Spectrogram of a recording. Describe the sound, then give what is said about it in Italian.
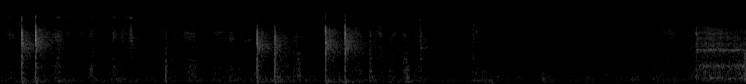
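Scratchy writing strokes during a lecture, many short irregular scrapes and taps in quick bursts with brief pauses, fairly faint and without talk. “scrivo qui situazione di vita”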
